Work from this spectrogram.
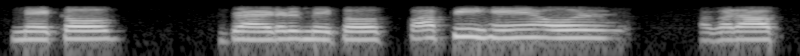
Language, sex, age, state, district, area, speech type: Urdu, female, 18-30, Delhi, East Delhi, urban, conversation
